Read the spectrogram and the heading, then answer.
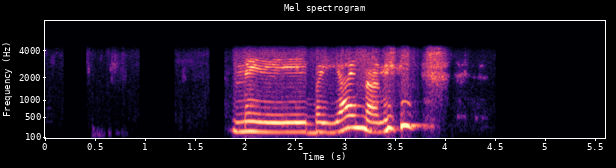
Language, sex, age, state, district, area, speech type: Dogri, female, 18-30, Jammu and Kashmir, Samba, rural, conversation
